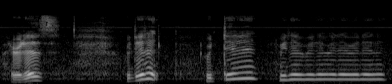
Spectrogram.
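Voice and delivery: high, loud joyful squealing; shrieking jackpot winner. Real, not acted. Celebrating the pull.

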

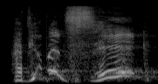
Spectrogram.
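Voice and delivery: very slow, high, put-on concerned voice; mock worried friend. Someone asks the too-thin referee if he's been sick, slow high mock worry. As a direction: stretch it out like shocked concern.

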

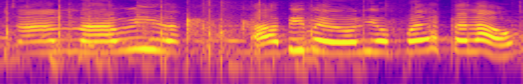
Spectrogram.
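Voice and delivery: loud, high, exaggerated wincing commentary; hammed-up pained disbelief; mock hurt. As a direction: wail as if the blow landed on you. Comic pained reaction to clip.

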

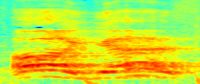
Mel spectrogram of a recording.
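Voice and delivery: ordinary talk

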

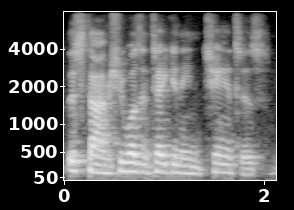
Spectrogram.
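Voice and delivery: ordinary delivery, nothing marked

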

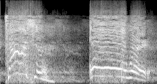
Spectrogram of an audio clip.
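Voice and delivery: high, drawn-out name calls; Grandma calling names. Retold or imitated. Grandma calling the grandkids, drawn-out high holler. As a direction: call each name out long and high like Grandma. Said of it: "she said them wrong".

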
